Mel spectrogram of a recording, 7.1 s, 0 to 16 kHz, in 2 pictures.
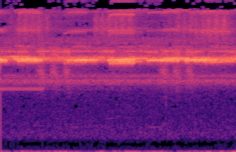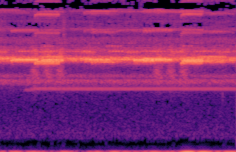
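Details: Early October 2021 night: tree crickets give a continuous shrill whirring trill. Brief buzzy pulses from katydids break in repeatedly, and field crickets chirp within the insect chorus.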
